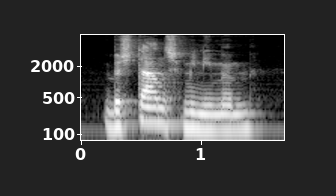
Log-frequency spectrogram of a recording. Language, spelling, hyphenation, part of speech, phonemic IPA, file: Dutch, bestaansminimum, be‧staans‧mi‧ni‧mum, noun, /bəˈstaːnsˌmi.ni.mʏm/, Nl-bestaansminimum.ogg
- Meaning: 1. subsistence income 2. legally set minimum income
